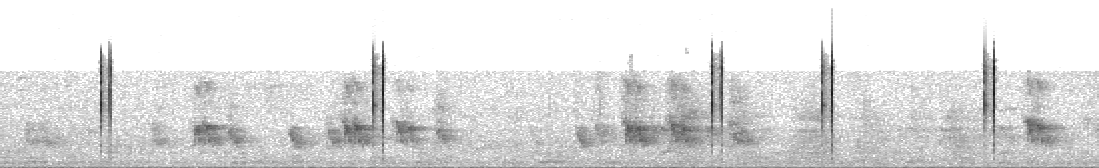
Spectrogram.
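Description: Sharp clicks sound a few times as menu buttons are pressed.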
